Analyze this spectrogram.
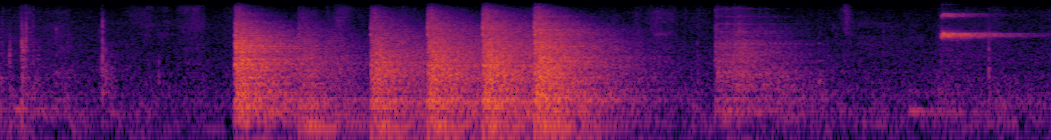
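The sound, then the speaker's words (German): Hammer blows strike at an uneven pace during a church service with confirmands, about seven loud impacts, each ringing out with a long echo. No one speaks. “Wir wollen die Hammerschläge hören.”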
